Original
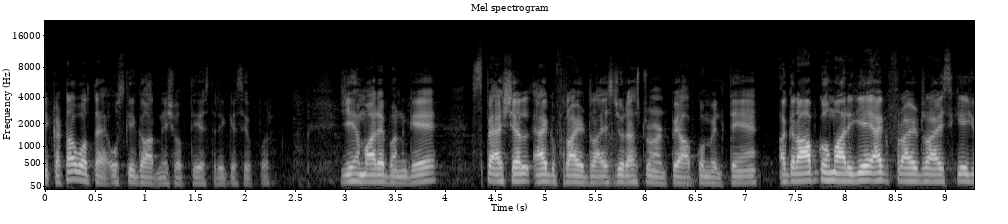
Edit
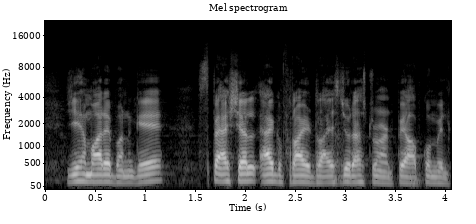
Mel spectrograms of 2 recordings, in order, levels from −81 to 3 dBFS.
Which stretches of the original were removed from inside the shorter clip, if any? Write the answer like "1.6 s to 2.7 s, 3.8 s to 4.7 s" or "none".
none

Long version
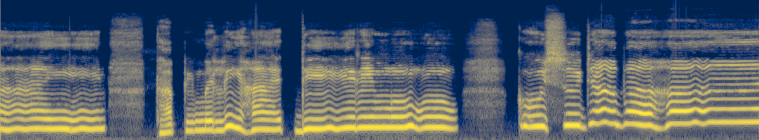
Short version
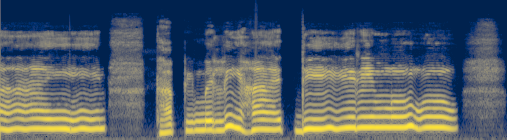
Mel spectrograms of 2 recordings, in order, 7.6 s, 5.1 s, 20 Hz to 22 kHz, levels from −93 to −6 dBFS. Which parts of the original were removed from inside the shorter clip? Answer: none

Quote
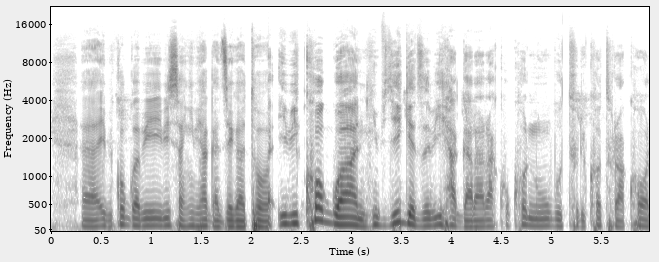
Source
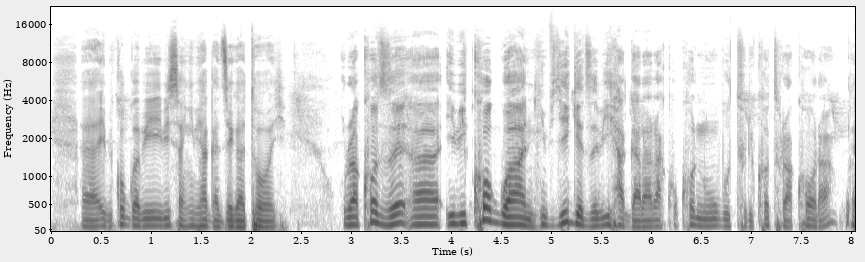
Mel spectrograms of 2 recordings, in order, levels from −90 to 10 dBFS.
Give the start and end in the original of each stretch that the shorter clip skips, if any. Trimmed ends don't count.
2.2 s to 3.9 s

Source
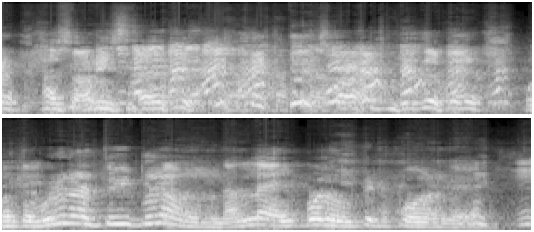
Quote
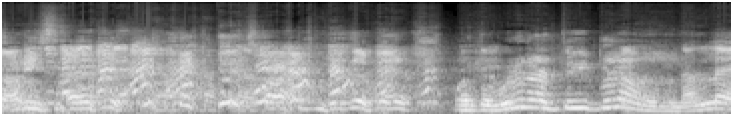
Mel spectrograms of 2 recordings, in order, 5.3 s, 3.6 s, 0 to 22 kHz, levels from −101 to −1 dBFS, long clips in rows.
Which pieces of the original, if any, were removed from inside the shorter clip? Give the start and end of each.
none

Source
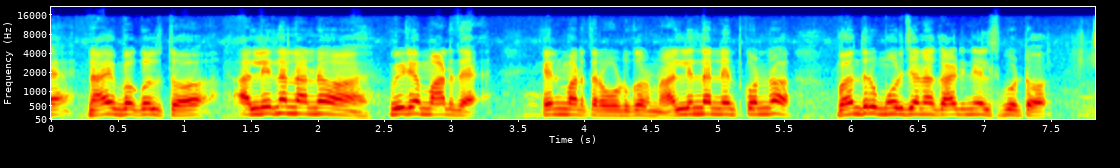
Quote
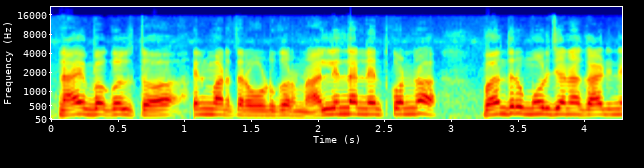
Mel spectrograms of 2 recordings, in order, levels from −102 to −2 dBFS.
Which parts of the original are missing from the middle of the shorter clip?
1.3 s to 3.7 s

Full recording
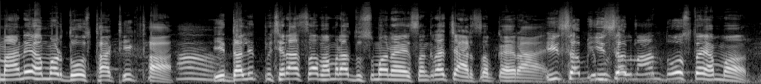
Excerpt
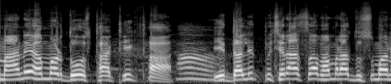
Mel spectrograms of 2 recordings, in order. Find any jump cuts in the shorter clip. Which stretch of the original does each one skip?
none

